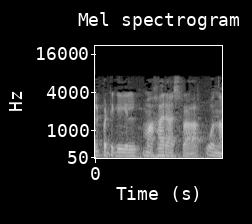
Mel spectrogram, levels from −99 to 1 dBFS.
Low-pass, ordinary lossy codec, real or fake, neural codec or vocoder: 7.2 kHz; none; real; none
